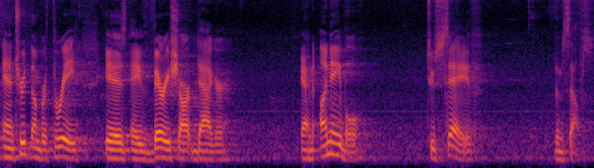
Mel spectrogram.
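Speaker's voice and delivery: heavy sermon emphasis with long pauses; weighty, slow emphasis. Shown as a demonstration. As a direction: let each word sink in. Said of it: "Let that sink in".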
